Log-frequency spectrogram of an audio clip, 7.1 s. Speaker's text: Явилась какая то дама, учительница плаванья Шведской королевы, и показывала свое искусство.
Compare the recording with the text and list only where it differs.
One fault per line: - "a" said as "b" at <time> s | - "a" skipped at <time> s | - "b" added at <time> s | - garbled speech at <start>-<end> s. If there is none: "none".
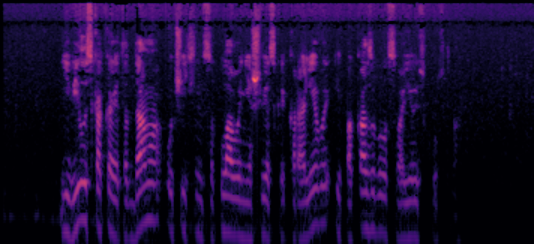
none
